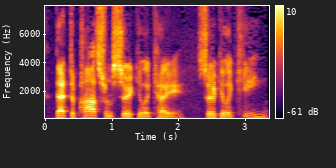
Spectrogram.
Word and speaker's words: Circular Quay: departs from Circular ke circular key I always say circular quay for the circular key and that passes the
